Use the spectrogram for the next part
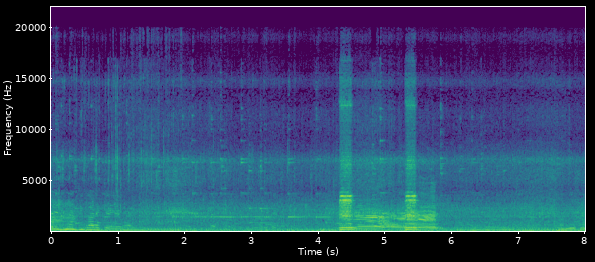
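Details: Cattle in a large herd, several animals mooing: short low calls at the start, then two loud harmonic moos around the middle, with a continuous background drone and clanking from the crowded herd.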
